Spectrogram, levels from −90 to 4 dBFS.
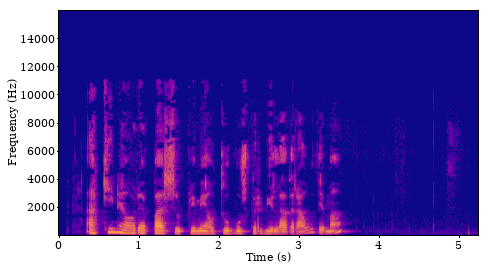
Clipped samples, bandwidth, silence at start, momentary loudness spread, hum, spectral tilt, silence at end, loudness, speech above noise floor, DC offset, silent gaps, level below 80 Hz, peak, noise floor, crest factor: under 0.1%; 11.5 kHz; 0.35 s; 8 LU; none; -5.5 dB/octave; 1.7 s; -26 LUFS; 48 dB; under 0.1%; none; -78 dBFS; -6 dBFS; -73 dBFS; 22 dB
